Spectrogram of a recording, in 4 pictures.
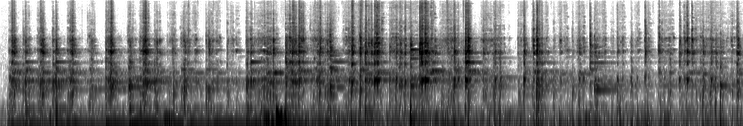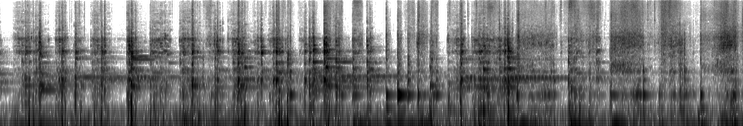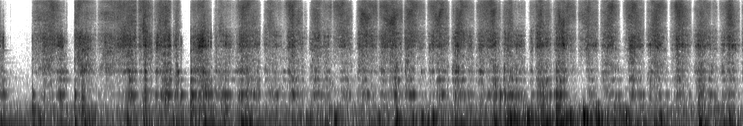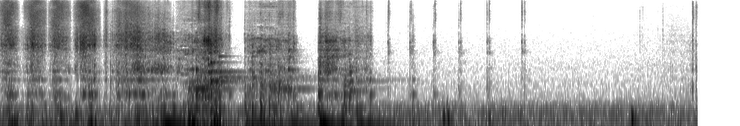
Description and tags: Messy Fingerpads on Tire Spokes FULL
Long file with all spokes sounds
bicycle, bike, fingers, hand, spinning, spinning-wheel, spokes, tire, wheel, whirr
